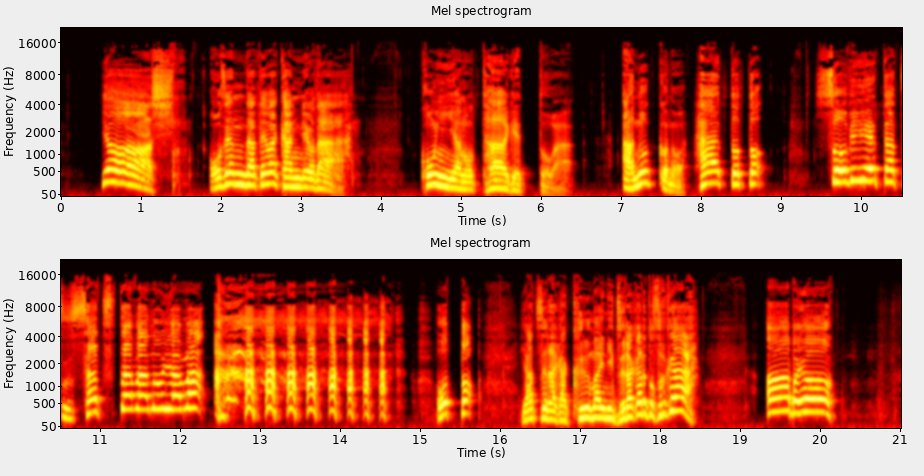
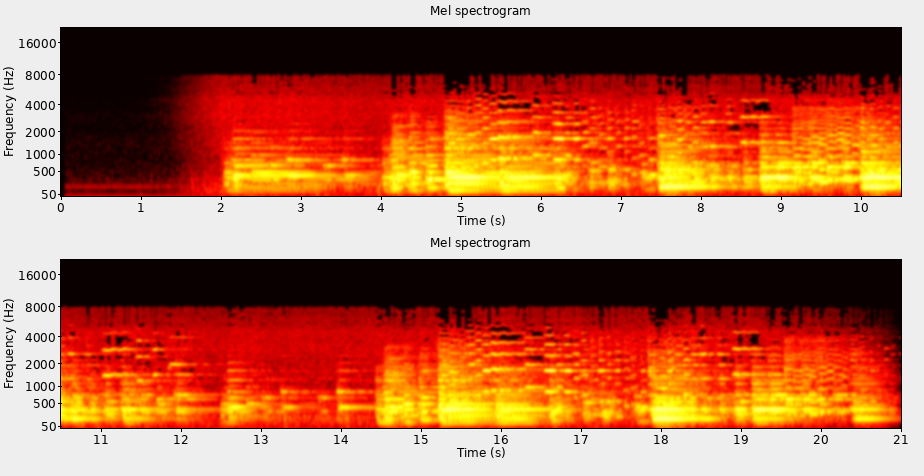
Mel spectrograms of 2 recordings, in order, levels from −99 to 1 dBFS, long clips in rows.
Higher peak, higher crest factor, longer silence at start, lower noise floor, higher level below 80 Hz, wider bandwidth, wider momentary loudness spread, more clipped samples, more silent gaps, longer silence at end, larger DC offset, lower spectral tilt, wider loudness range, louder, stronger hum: about the same, 0 dBFS vs 0 dBFS; about the same, 16 dB vs 18 dB; second, 0.5 s vs 2.05 s; second, -70 dBFS vs -75 dBFS; about the same, -64 dBFS vs -60 dBFS; first, 16 kHz vs 7.4 kHz; second, 11 LU vs 18 LU; neither; neither; first, 0.85 s vs 0.1 s; neither; second, -4 dB/octave vs -7.5 dB/octave; second, 6 LU vs 10 LU; about the same, -16 LUFS vs -18 LUFS; neither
